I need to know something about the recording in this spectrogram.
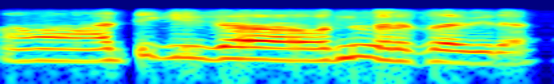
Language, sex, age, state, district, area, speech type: Kannada, female, 30-45, Karnataka, Dakshina Kannada, rural, conversation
